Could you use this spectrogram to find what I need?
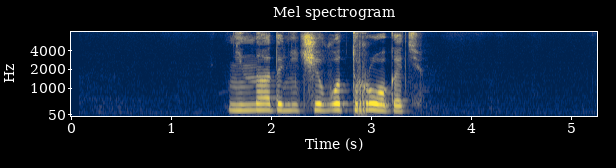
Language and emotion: Russian, angry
